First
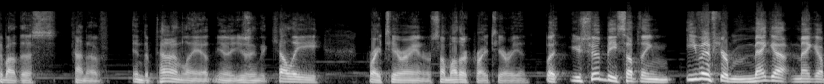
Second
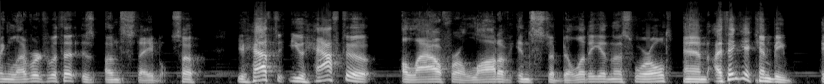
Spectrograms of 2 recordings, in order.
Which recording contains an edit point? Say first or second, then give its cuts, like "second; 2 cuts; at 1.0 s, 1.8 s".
first; 2 cuts; at 5.3 s, 6.8 s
